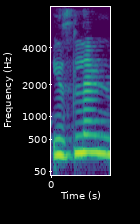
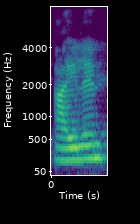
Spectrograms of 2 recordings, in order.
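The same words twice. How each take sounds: First: इसलैंड with the s sounded; wrong spelt-out s. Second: आइलैंड with no s, आइ into लैंड; correct silent s. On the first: Teacher showing students the wrong इसलैंड with s. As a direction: say इसलैंड voicing the s. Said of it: "इसलैंड नहीं पढ़ते". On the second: Teacher giving students the correct आइलैंड, no s. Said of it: "आइलैंड पढ़ते हैं". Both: Shown as a demonstration.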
